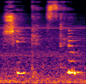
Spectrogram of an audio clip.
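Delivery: whispered in disbelief; whispered surprise. Shown as a demonstration. Reader to class, hushed whisper. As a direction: breathe it like a secret.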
